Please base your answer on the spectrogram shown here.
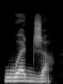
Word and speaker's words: Ouadja: Et bien, il s'agit du Docteur Alain Kosik Wadjah, prononcez Wadjah.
